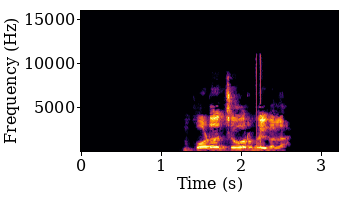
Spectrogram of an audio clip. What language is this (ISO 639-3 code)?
ori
